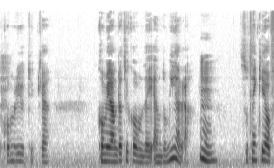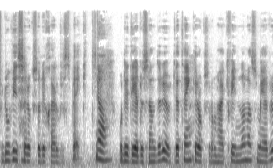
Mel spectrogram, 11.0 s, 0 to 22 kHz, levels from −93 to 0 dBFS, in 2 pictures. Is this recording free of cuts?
yes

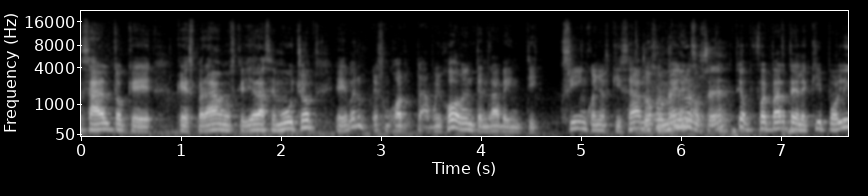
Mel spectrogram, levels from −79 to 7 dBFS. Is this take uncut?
yes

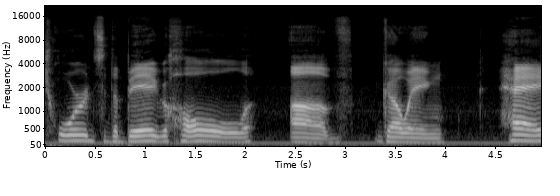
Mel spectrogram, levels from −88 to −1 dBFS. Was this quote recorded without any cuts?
yes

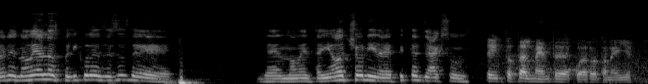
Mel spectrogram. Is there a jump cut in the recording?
yes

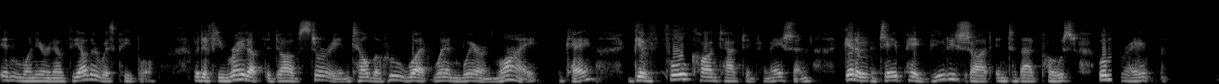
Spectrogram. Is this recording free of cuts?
no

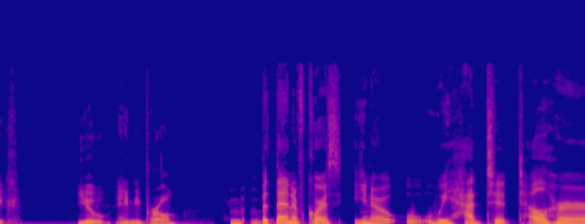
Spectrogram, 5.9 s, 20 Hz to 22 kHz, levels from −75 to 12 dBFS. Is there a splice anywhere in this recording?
yes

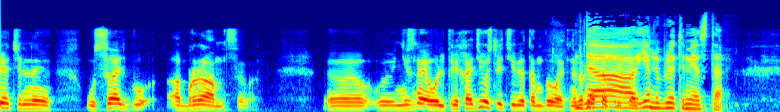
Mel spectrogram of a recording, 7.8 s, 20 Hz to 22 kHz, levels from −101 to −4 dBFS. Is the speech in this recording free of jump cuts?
no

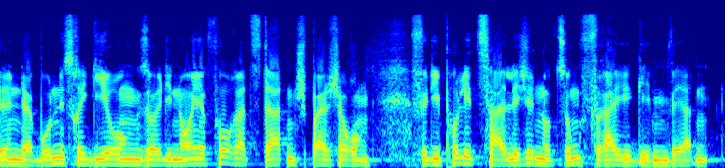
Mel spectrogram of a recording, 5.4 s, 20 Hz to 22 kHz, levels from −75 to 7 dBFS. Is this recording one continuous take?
no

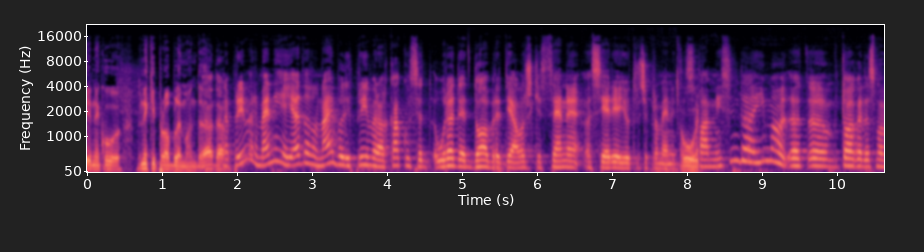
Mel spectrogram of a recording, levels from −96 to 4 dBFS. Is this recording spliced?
yes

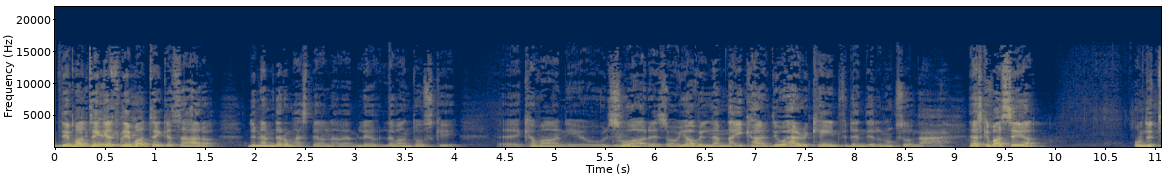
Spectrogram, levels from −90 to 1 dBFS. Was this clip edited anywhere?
yes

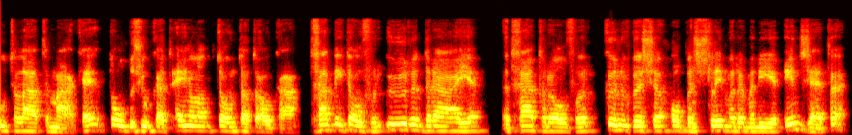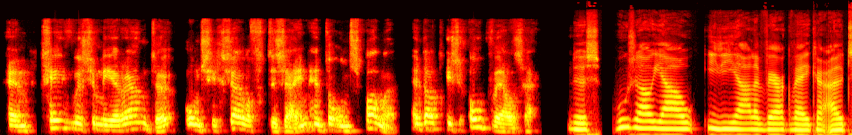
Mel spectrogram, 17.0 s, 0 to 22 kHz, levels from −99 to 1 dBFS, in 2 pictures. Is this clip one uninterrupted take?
yes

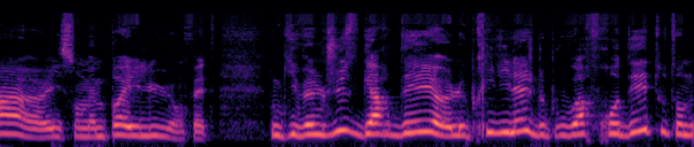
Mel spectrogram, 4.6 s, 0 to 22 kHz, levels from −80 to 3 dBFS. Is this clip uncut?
yes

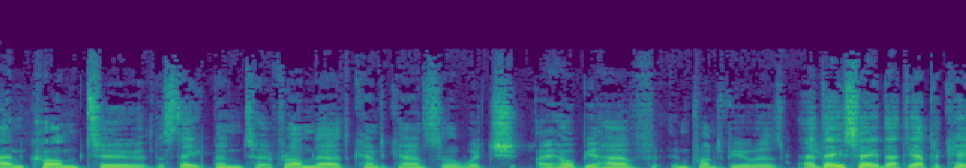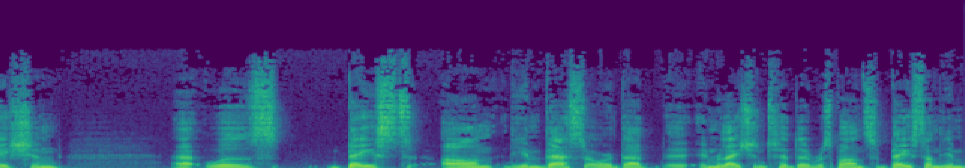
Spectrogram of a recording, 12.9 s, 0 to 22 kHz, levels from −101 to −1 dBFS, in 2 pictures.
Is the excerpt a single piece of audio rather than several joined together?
no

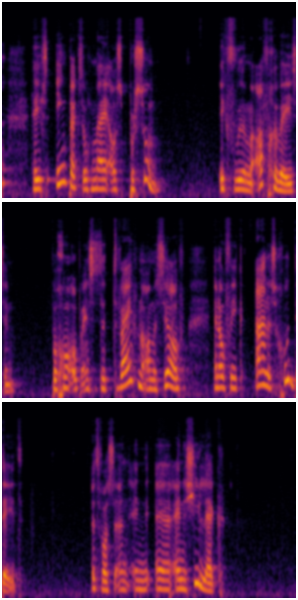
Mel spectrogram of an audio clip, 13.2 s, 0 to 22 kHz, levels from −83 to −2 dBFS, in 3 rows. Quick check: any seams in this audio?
no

